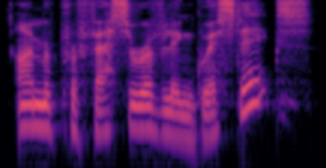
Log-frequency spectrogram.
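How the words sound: The pitch rises at the end of the sentence. "the intonation tends to rise at the end of a sentence"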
